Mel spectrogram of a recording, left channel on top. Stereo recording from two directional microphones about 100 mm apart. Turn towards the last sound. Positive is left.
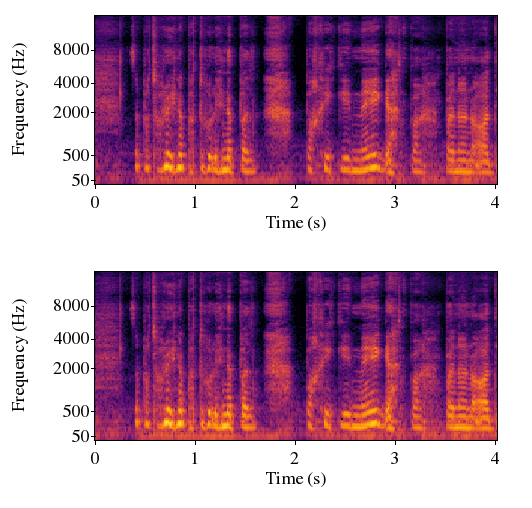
turn(degrees=-25)  # may be behind; listen again after turning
